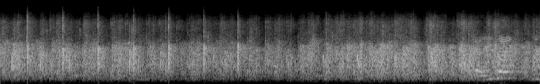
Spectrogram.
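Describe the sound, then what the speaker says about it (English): A crowd applauds loudly at a university press event announcing a new football coach, with continuous, dense clapping and scattered sharp claps standing out, plus a few faint voices underneath. "Let's give him a round of applause."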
